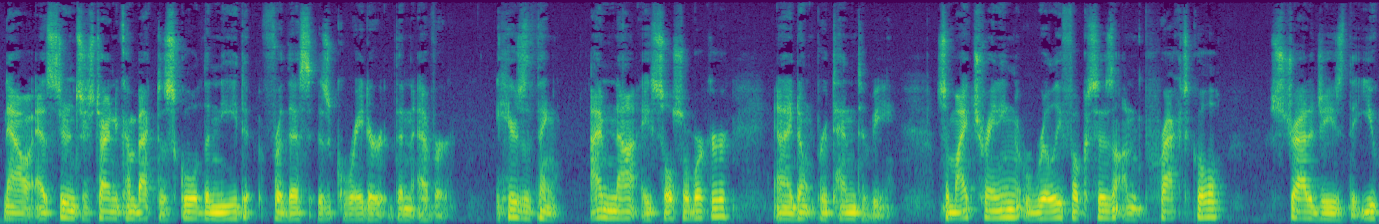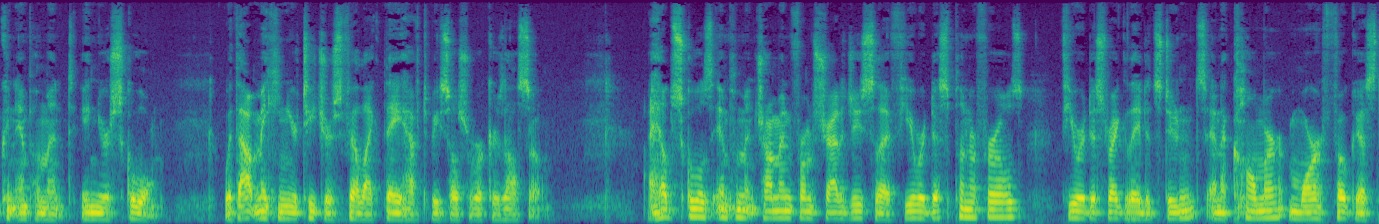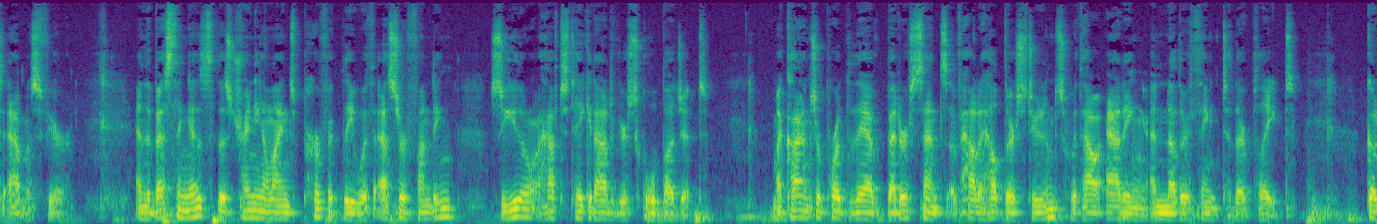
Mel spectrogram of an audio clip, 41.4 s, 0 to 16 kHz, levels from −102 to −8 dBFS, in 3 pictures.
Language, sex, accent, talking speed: English, male, American, 185 wpm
